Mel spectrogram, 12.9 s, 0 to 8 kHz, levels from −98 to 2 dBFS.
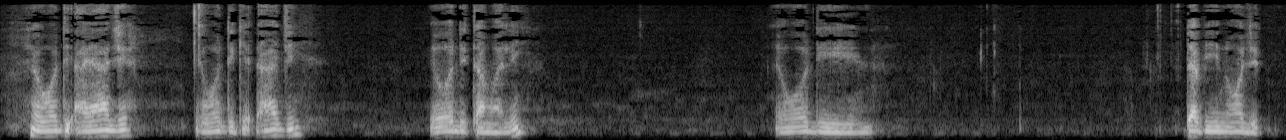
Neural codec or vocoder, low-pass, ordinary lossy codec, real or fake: codec, 16 kHz, 16 kbps, FreqCodec, smaller model; 7.2 kHz; MP3, 32 kbps; fake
